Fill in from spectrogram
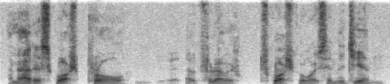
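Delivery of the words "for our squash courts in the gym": ordinary talk, nothing marked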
